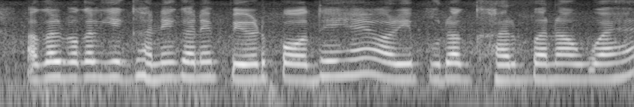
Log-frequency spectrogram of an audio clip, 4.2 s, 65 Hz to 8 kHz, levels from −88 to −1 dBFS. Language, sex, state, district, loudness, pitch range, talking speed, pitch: Hindi, female, Uttar Pradesh, Jalaun, -17 LUFS, 225-250 Hz, 200 wpm, 235 Hz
